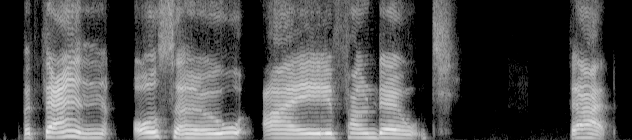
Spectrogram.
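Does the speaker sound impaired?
Yes: Friedreich's ataxia; progressive muscular dystrophy form, symptoms from about 13, diagnosed at 17, initially called mild, walking difficulty; voice worsened, cadence and slurring getting worse.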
